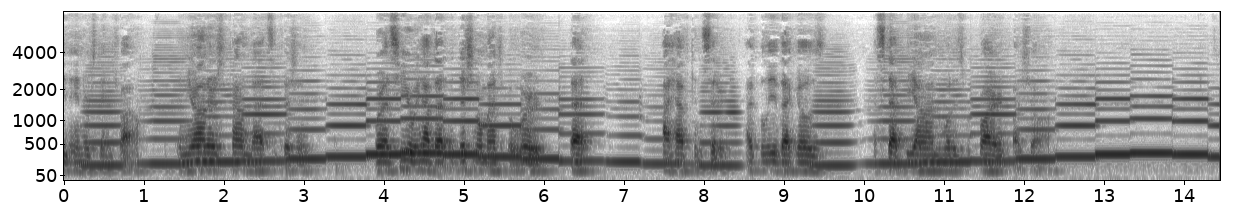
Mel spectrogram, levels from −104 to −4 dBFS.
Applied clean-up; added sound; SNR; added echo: none; Wind instrument, woodwind instrument; -2 dB; reverberation time 0.4 s.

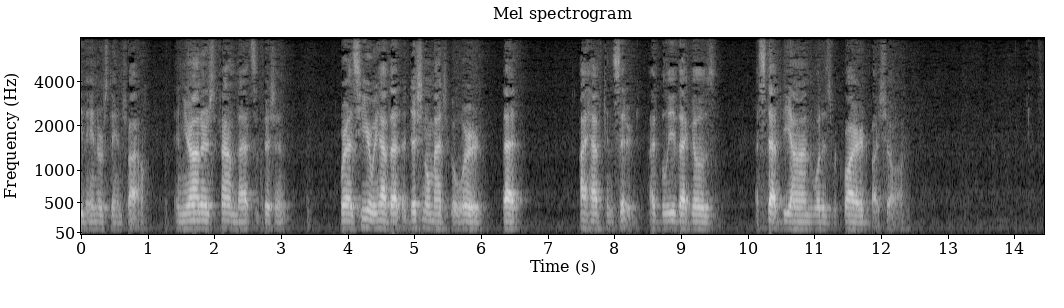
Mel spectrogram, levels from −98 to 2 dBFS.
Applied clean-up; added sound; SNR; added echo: none; none; none; none.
